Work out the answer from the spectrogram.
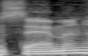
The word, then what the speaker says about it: salmon: Americans don't pronounce the L in salmon. Americans don't pronounce the L in salmon.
